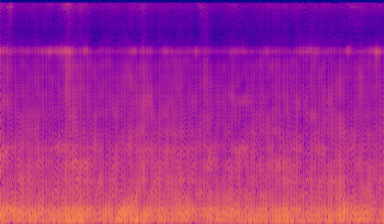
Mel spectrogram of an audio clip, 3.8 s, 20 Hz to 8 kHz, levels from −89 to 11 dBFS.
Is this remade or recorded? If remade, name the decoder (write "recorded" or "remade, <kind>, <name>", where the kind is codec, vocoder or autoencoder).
remade, vocoder, Vocos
